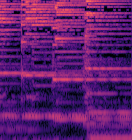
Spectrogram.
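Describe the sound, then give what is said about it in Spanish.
A shooting-star chime effect: shimmering, sparkling high tones glide briefly, then a deep low hum swells in underneath at the end. No voices. “Esa era una estrella fugaz.”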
